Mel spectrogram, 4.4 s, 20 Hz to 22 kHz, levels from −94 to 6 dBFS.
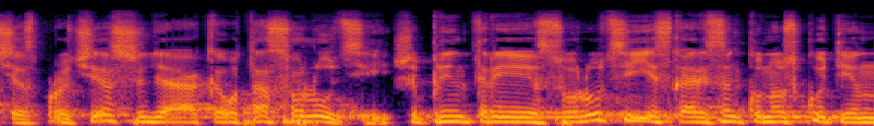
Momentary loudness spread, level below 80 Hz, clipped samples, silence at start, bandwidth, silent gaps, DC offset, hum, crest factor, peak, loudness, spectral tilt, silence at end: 3 LU; -44 dBFS; under 0.1%; 0 s; 14.5 kHz; none; under 0.1%; none; 10 dB; 0 dBFS; -11 LUFS; -5 dB/octave; 0 s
